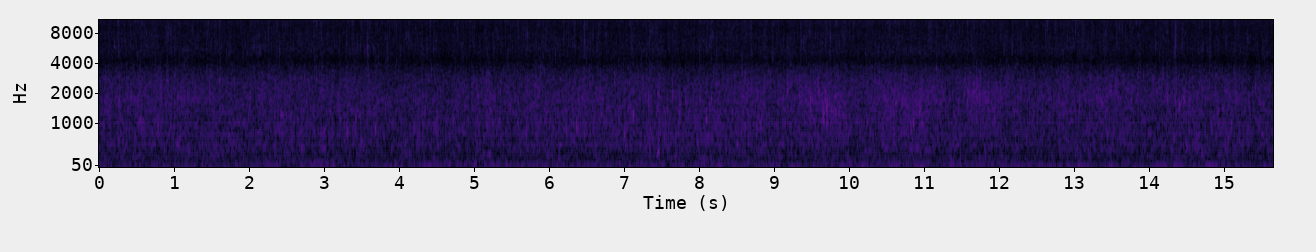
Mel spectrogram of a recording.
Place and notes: standing at the spring river flow. recorded with Sennheiser Ambeo headset.
19 March 2021, 16:50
